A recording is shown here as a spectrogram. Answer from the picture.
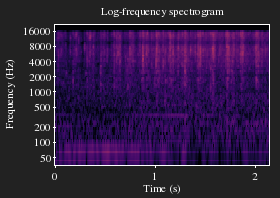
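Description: Muscovy duck bathing in a shallow puddle, splashing water with its wings and body in a rapid patter of splashes that grows thicker in the second half.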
